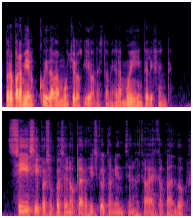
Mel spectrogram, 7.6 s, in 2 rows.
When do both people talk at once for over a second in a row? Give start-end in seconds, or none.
none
